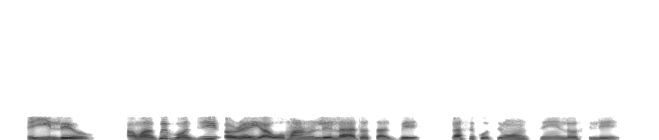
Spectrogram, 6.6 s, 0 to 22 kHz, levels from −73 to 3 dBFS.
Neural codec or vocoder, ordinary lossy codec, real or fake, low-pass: codec, 24 kHz, 0.9 kbps, DualCodec; none; fake; 3.6 kHz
